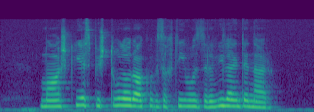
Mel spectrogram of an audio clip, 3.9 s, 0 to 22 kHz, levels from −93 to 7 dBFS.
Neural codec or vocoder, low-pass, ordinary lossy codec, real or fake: none; 10.8 kHz; none; real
